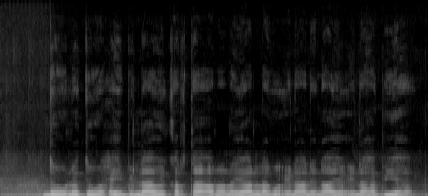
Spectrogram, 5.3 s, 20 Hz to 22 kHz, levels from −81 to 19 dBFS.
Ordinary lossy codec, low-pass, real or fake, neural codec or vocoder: none; none; real; none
